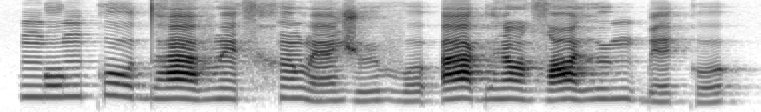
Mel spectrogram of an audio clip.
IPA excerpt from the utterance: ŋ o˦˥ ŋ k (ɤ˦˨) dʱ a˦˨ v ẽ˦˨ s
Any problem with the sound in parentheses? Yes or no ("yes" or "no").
yes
